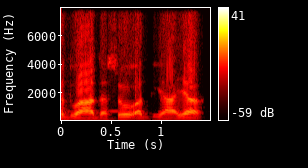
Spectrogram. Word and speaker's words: द्वादशो: अथ द्वादशो अध्याय द्वादशों में जो है सो का उच्चारण दीर्घ करें। यानी कि द्वादशो अध्यायः यानी कि दीर्घ करना है।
